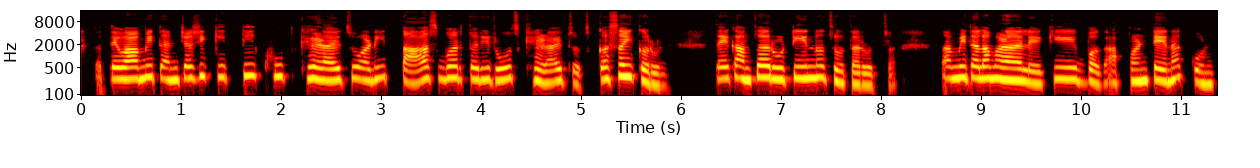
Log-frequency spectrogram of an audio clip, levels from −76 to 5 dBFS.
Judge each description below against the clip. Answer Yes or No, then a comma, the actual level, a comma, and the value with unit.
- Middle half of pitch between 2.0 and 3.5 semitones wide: Yes, average, 2.9 semitones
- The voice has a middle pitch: No, very high, 255 Hz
